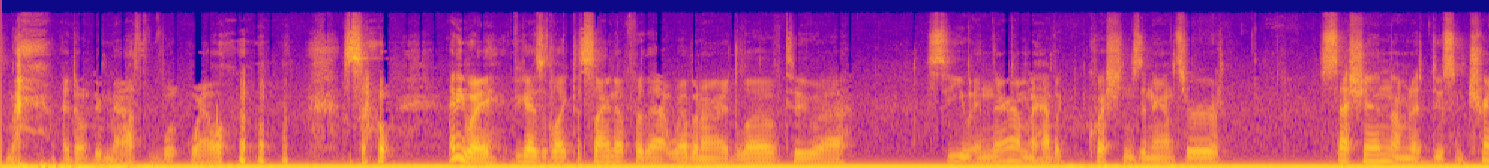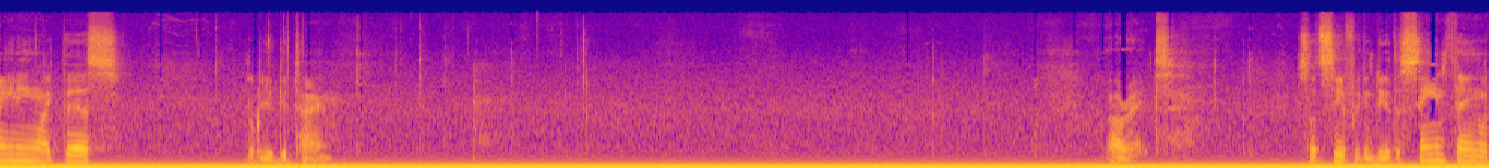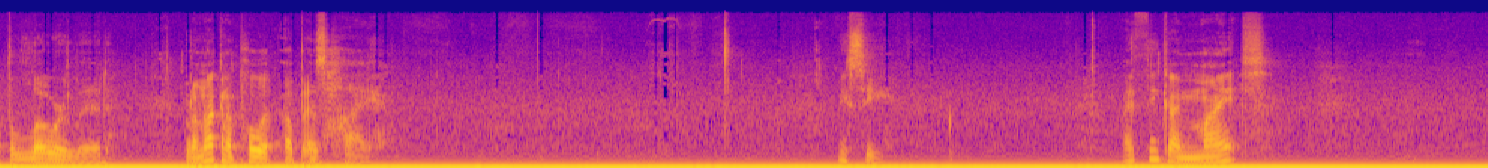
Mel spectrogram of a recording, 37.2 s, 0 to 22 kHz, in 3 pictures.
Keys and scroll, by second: 10.9 s, 26.2 s, 27.3 s.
